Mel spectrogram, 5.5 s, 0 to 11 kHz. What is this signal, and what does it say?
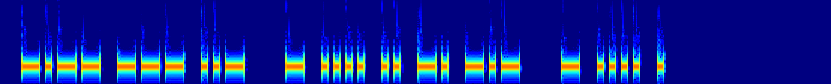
Morse code, heard as a keyed tone, about 30 wpm, 700 Hz. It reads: YOU THINK THE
